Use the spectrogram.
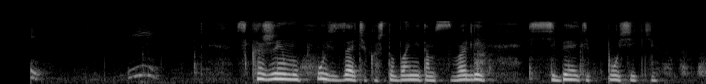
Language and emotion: Russian, angry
